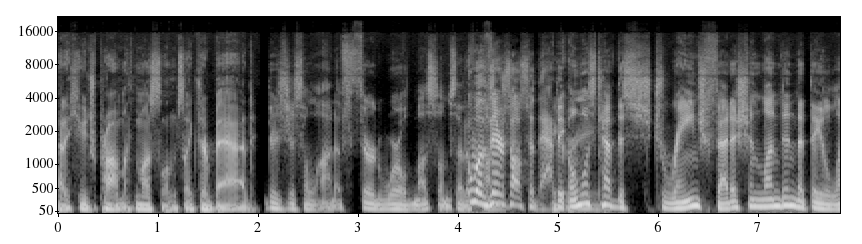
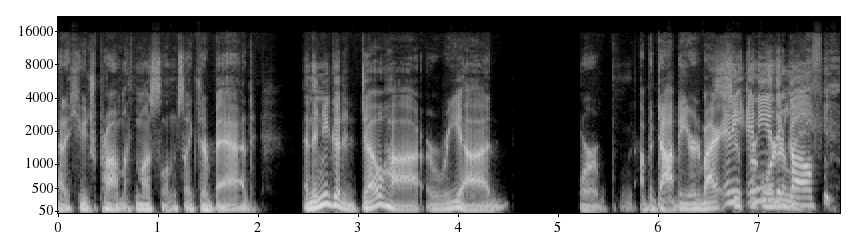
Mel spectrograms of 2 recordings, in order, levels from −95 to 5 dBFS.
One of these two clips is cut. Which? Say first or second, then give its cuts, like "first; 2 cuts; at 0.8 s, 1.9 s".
first; 2 cuts; at 2.0 s, 4.9 s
